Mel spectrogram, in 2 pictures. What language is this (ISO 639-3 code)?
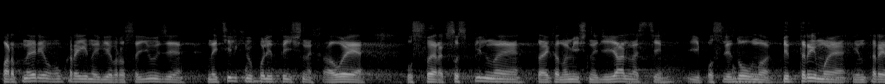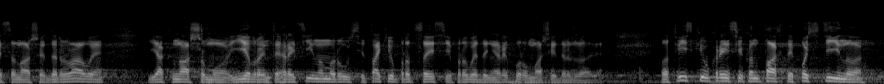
ukr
